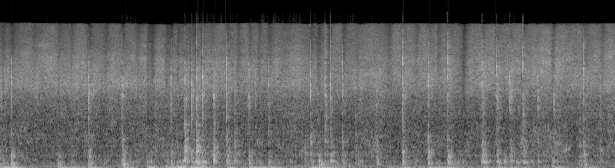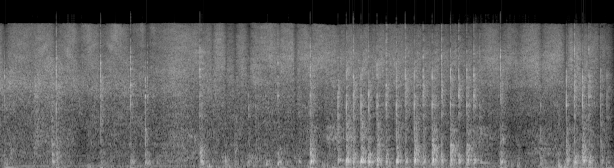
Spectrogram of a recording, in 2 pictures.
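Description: Drywall being pole sanded, a sanding head on a pole pushed across the wall in repeated long strokes that make a steady scratchy rubbing which swells and fades with each pass, close and without talk.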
